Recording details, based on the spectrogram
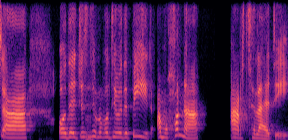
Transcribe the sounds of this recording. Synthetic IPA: a | ɔðɛd͡ʒəstnʰimrɔbɔlˠdɪwɪðəbiːdamɔhɔna | artʰɛlɛdḭ

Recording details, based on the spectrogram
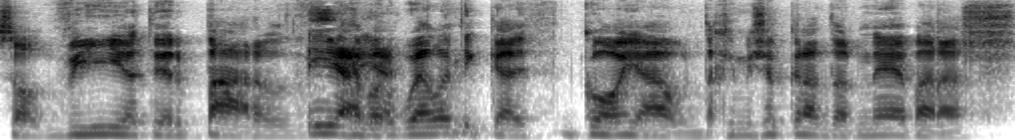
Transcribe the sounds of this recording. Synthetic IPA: sɔviːɔdɪrbarðjaɛvɔrwɛlˠɛdɪɡaɨθɡ̥ojawndaχiːmiʃɔɡrandɔdnɛbaɾa̰ɬ

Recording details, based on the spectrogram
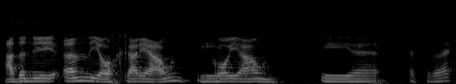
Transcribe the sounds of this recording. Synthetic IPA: adəniənðiɔχɡ̥aɾjawnɡ̥ɔjjawn | iə | əspədɛ

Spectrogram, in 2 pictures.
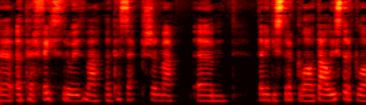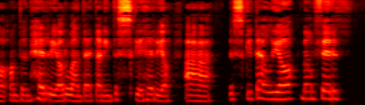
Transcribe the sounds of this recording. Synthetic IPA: əːʔəpʰɛrfejθrʊɨðmaəpʰɛrsɛpʃɔnma | əːm | d̥anidistrəɡlˠɔdalˠistrəɡlˠɔʔɔndənhɛɾjɔɾʊandɛd̥anindəskɨɦɛɾjɔad̥əskɨdɛlˠjɔmɛwnfɪrð

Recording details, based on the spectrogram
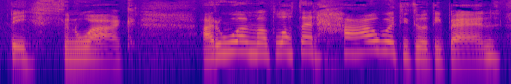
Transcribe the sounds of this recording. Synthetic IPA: b̥ɪθənwaɡ̥aɾuːəmablˠɔdarhawɛdidoːdibɛn

